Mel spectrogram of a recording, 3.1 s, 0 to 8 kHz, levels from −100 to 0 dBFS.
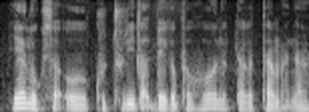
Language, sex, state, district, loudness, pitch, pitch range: Garo, male, Meghalaya, West Garo Hills, -19 LUFS, 105 Hz, 100-115 Hz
